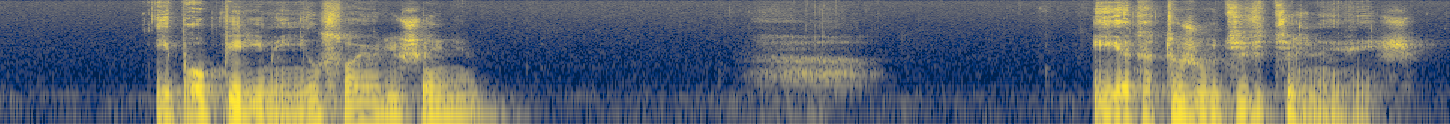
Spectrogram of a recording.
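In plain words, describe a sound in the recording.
An elderly man speaks calmly and slowly, close by, with pauses.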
